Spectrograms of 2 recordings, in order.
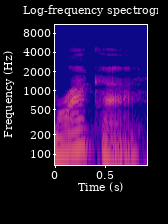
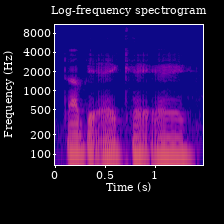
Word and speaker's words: waka: In this form, waka, W-A-K-A, waka, consisted of 31 syllables divided into 5 sections of 5-7, 5-7-7.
